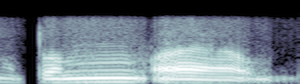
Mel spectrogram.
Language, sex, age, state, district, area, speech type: Malayalam, male, 45-60, Kerala, Idukki, rural, conversation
